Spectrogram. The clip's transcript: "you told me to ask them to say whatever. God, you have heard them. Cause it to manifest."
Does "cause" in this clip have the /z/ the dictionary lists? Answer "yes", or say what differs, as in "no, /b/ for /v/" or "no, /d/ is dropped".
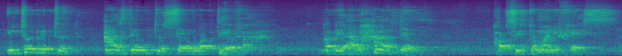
no, /s/ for /z/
